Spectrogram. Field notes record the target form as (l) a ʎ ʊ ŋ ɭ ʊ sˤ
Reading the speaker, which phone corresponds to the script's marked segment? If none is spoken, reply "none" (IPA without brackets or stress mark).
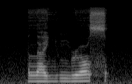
l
